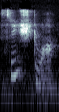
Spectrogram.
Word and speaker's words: সৃষ্ট্বা: এইবার এটা টয়ের সাথে পড়ে দিলে কি হয় টোয়া, ঠিক সেই উচ্চারণটা হবে সৃষ টোয়া।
